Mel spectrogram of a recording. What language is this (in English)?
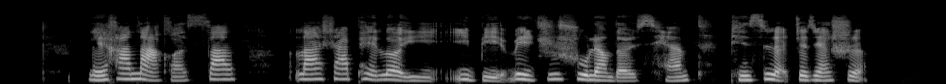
Chinese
